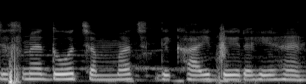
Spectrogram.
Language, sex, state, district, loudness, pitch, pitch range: Hindi, female, Jharkhand, Deoghar, -21 LUFS, 225 Hz, 220-240 Hz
